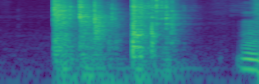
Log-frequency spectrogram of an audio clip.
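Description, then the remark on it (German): A stone die is thrown onto a computer mouse: two sharp, bright clattering impacts about a second apart, each ringing out briefly, before a voice starts speaking at the end. “Ich habe den auf meine Computermaus geschmissen.”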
